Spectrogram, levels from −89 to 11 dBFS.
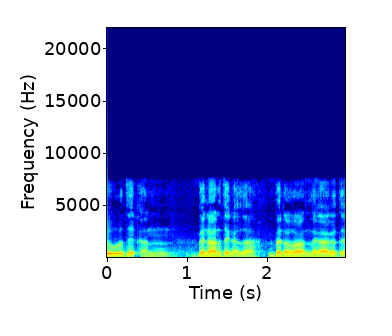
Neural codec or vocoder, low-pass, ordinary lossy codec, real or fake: codec, 16 kHz, 2 kbps, FunCodec, trained on LibriTTS, 25 frames a second; none; none; fake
